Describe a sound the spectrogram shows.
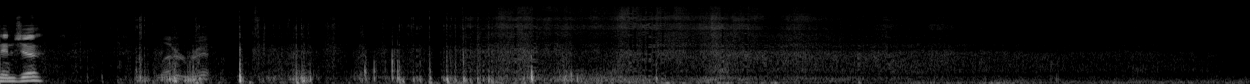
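A sled slides over snow with a steady hissing scrape.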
